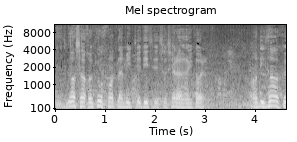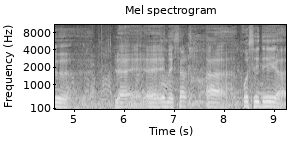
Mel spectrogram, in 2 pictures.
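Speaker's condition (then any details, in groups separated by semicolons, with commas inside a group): Parkinson's disease; age 73, attributed to occupational pesticide exposure at agricultural cooperative via skin and inhaled gases, recognized occupational disease; bone weakening with loss of all teeth, pronounced curvature problems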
